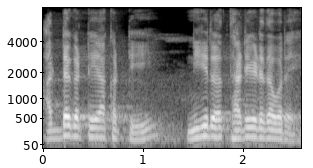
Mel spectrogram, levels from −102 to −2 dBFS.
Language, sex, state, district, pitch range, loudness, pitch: Kannada, male, Karnataka, Chamarajanagar, 130-160 Hz, -17 LUFS, 145 Hz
